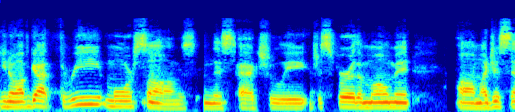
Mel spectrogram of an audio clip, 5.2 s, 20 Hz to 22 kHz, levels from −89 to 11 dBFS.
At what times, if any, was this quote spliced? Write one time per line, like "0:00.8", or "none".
0:02.0
0:02.3
0:03.1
